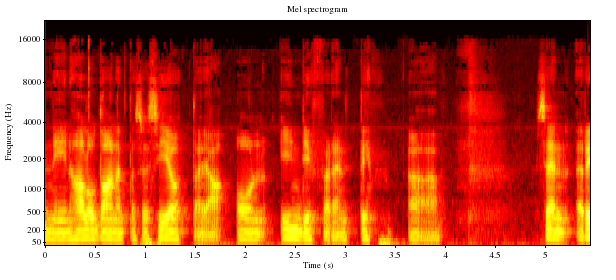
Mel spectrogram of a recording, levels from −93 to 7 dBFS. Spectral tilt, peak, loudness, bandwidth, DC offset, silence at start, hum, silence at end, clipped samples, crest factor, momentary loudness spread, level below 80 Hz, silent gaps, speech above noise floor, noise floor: -5.5 dB/octave; 0 dBFS; -21 LUFS; 16.5 kHz; under 0.1%; 0 s; none; 0 s; under 0.1%; 20 dB; 14 LU; -42 dBFS; none; 29 dB; -48 dBFS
